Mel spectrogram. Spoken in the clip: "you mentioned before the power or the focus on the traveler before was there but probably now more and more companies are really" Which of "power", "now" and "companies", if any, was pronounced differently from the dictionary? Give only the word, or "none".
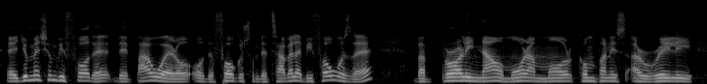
companies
